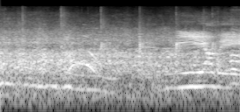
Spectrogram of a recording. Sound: audience laughs

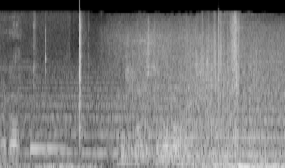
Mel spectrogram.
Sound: slate closes

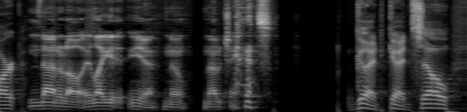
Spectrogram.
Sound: laughs

